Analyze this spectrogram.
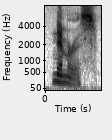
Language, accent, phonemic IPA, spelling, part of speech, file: English, US, /ˈnɛməɹəs/, nemorous, adjective, En-us-nemorous.ogg
- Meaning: Forested; full of trees, dark with shady groves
